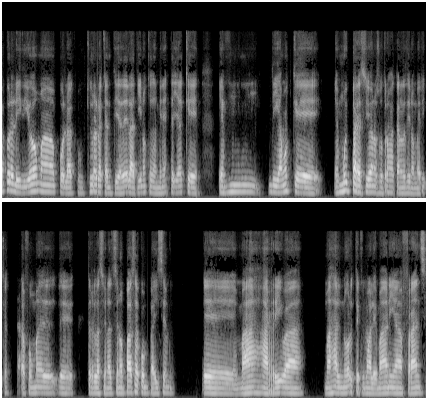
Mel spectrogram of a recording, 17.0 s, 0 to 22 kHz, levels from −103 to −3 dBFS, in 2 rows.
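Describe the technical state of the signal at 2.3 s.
Dropped samples at 2.30 s: the likely cause is a tiny piece of the stream, a fraction of a millisecond, going missing, so the waveform leaps straight from one value to a later one instead of moving smoothly between them. That gap is far too short to take any of the speech away. What it leaves is a single sharp click, which appears as a thin vertical line running up through the spectrum at that instant.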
